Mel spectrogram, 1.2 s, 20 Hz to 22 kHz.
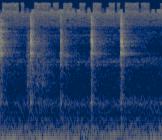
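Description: The M5 3-wood golf club head, made of titanium with a carbon fiber crown, is tapped four times, giving quiet, muted, almost plasticky taps with brief bright clicks over a low background hum. The titanium and carbon fiber crown mutes the sound.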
